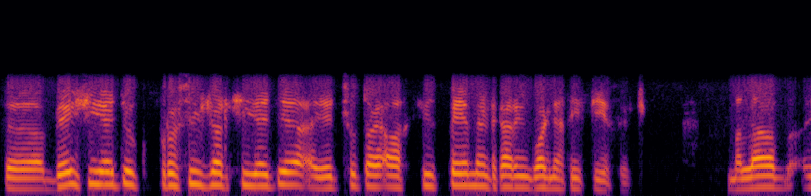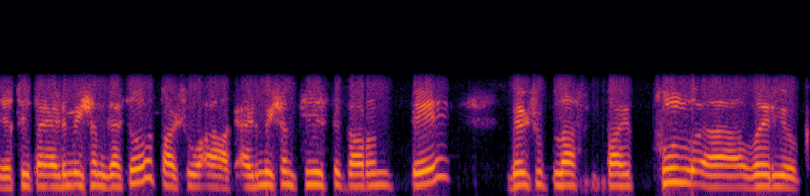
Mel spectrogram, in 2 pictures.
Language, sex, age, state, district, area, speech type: Kashmiri, male, 30-45, Jammu and Kashmir, Ganderbal, rural, conversation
